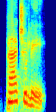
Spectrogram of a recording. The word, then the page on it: patchouli: Indian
